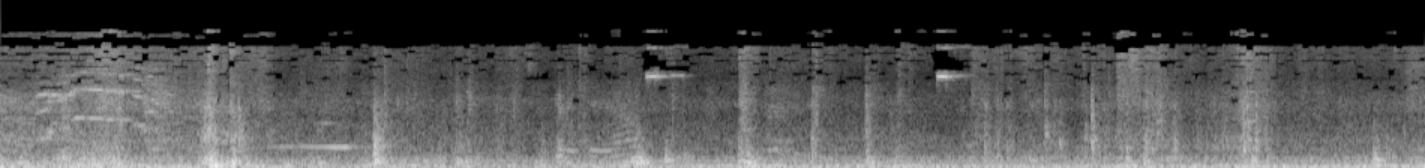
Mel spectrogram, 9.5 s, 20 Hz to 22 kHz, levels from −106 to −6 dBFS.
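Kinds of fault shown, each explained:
MP2 compression: dull, gurgling and granular throughout, with a warbling grit and nothing above 10.4 kHz. The cause is likely heavy MPEG Layer II coding at a starved rate, fitting 32 kbps, which shuts off the upper sub-bands and coarsely quantises those remaining.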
